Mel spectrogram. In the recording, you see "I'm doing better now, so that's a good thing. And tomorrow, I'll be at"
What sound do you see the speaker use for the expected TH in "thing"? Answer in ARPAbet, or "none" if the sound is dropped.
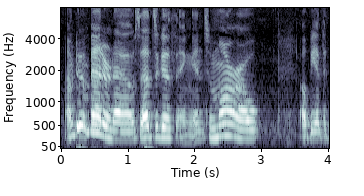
TH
